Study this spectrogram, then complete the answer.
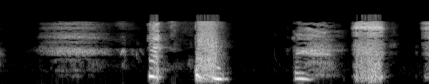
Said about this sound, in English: Been sneezing all day.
